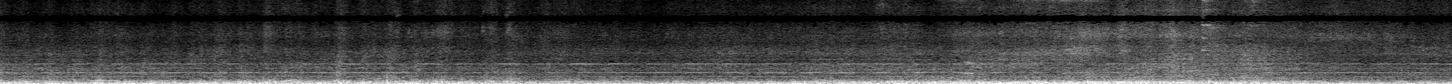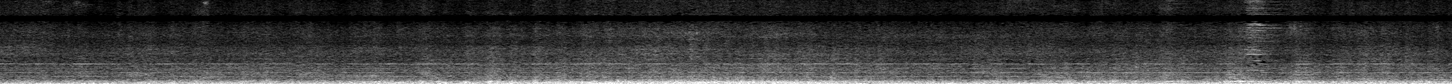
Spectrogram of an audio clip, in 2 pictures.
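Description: Freight train's boxcars and centerbeam lumber cars rolling steadily through a road crossing with a continuous rumble of wheels on rail. The crossing signal bell rings steadily over it.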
